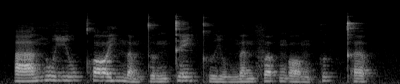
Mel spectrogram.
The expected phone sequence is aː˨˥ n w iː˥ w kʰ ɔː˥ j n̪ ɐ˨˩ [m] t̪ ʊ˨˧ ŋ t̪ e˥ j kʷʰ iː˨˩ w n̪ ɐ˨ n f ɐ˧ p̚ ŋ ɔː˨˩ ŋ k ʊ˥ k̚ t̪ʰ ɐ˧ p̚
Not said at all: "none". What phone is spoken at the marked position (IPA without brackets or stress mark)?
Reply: m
